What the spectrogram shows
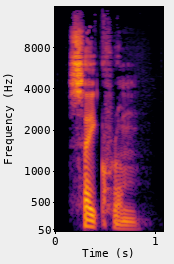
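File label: "sacrum", English, British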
